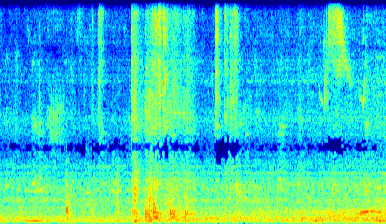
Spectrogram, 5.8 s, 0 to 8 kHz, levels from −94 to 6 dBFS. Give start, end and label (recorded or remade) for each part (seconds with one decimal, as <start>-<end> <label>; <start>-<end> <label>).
0.0-4.9 remade; 4.9-5.8 recorded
